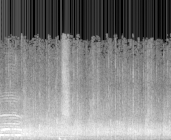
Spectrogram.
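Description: A steady round of applause from a group, dense clapping that stays fairly even and loud for a few seconds with a brief whistle-like tone at the start.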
